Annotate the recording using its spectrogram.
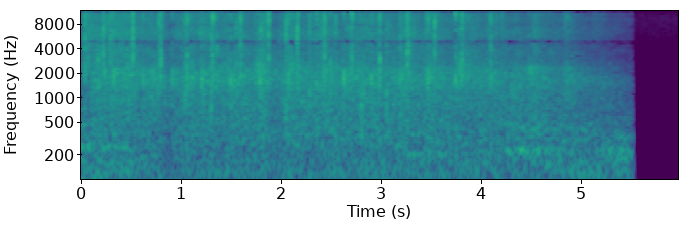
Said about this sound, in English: It's the sustained applause that really makes the difference there.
